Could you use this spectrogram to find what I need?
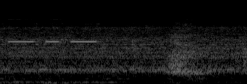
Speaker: Sorry for the beeping. Type 1 diabetic. My pump likes going off whenever it's almost out of insulin.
